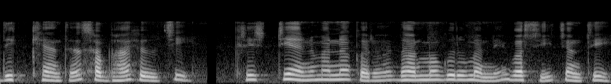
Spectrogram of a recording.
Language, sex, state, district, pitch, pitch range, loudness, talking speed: Odia, female, Odisha, Malkangiri, 200 Hz, 185-215 Hz, -18 LUFS, 80 wpm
